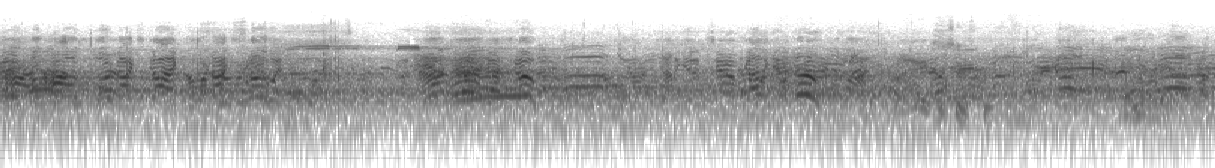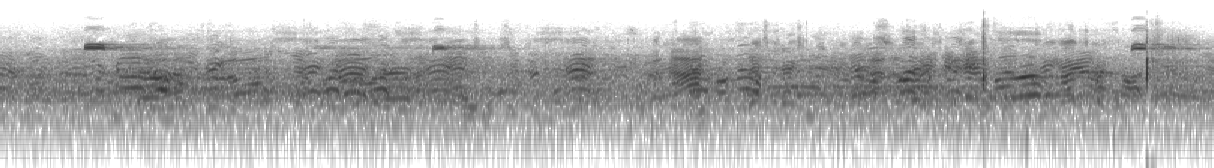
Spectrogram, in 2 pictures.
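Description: Young players shout and call out across an open field in the distance.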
